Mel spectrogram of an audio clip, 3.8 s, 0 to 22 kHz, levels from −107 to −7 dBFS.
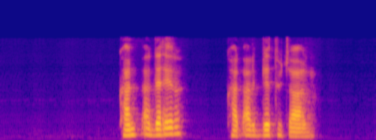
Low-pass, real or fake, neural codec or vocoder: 7.2 kHz; fake; autoencoder, 22.05 kHz, a latent of 192 numbers a frame, VITS, trained on one speaker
